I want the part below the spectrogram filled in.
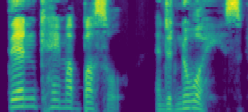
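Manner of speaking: usual speaking voice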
